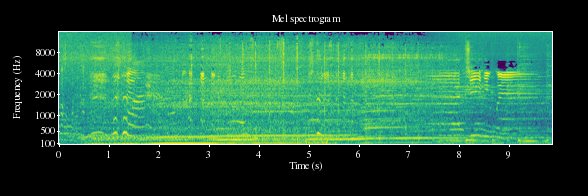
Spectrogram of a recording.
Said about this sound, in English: The survivors climb back into the boats and head across the lake.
